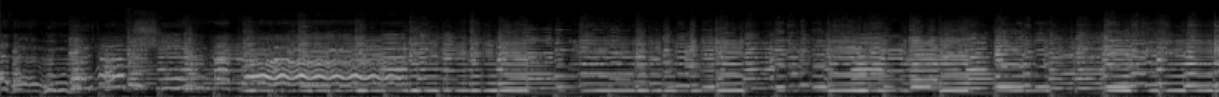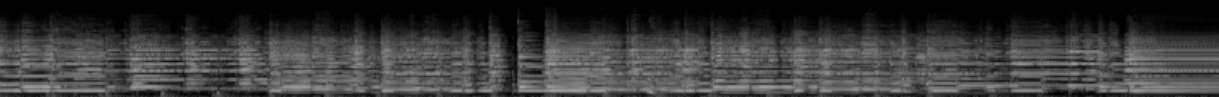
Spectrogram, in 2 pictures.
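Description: Concertina and fiddle playing a traditional Northumbrian tune together, the fiddle holding a long note with vibrato about two to four seconds in. A soft, regular tapping keeps time at about two beats a second.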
